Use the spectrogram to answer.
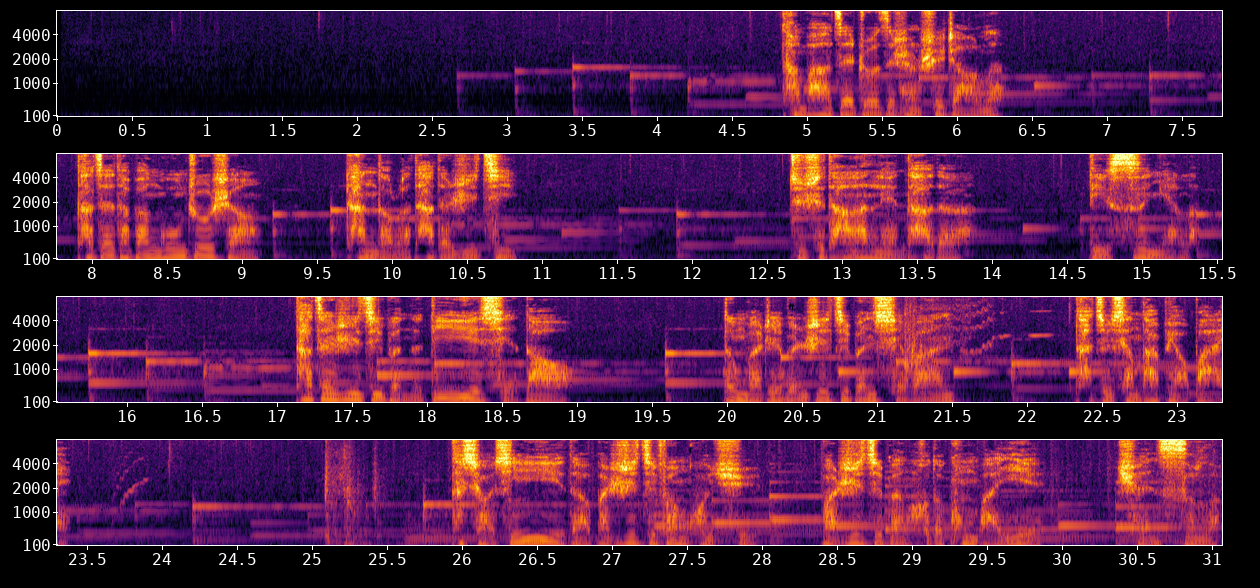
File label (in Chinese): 情感旁白; 失去才倍感珍惜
